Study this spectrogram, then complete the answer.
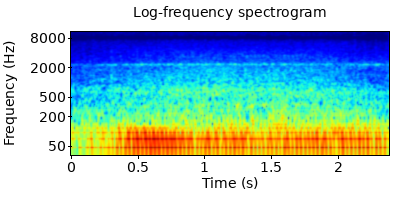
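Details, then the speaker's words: Broan 3-ton packaged gas/AC unit not cooling: steady whoosh of the ECM condenser fan with no compressor hum, contactor not pulled in; cap tube rubbed through and the system lost all its R-410a refrigerant. "compressor is not the contact is not even pulled in so the reason the condenser fan was running without the contactor pulled in is because it's an ECM condenser motor"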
